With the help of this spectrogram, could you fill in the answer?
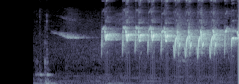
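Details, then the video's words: Sooty-headed bulbul (trucukan) singing in 'ropel' style, used as training audio for cage birds. A single thin drawn-out whistle leads into a rapid, chattering stream of short notes over a faint low rumble. "SUARA TRUCUKAN ROPEL GACOR"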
